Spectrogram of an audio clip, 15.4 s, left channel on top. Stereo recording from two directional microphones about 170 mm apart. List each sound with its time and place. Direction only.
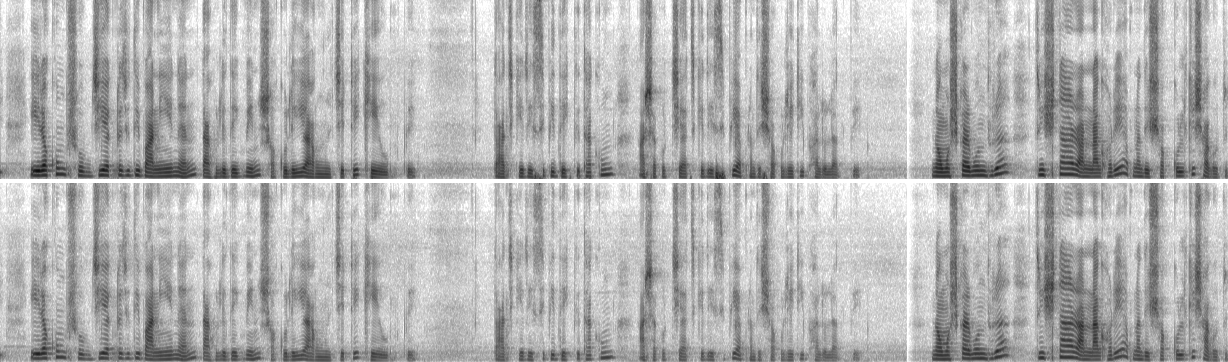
0.1 s speech: 25° left (ahead or behind)
11.6 s a woman's voice: 15° left (ahead or behind)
